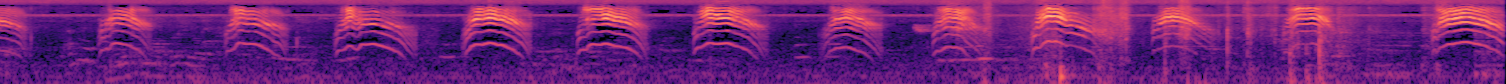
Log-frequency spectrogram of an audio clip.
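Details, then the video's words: A kitten confused and looking for its mother mews insistently, about a dozen clear arched high cries spaced roughly a second apart, steady throughout, over a faint constant high tone. "SUARA ANAK KUCING MENGEONG NGEONG, KEBINGUNGAN MENCARI INDUKNYA"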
